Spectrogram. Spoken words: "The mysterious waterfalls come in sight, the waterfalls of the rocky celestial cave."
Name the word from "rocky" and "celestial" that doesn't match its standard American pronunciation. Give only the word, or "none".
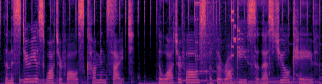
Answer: none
